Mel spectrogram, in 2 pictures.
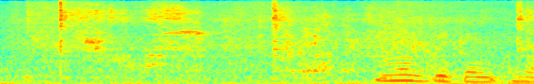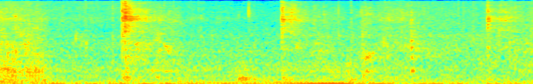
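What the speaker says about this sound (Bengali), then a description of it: "মাখানি মাংসটুকু দিয়ে দিলাম, মশলা দিয়ে মাখানো" Spice-marinated meat fries in a pan and is stirred, making a crackling sizzle with scraping stirring strokes and small ticks, while someone talks over it.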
